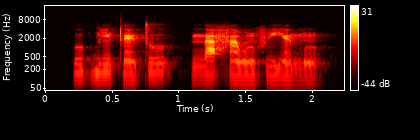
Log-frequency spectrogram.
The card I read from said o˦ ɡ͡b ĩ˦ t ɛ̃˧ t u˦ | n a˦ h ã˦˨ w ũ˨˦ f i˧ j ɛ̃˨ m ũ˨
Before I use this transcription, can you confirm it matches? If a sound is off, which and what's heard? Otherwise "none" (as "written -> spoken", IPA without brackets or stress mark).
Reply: o˦ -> u˦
